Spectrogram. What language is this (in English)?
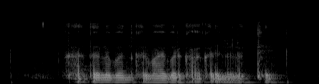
Chhattisgarhi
